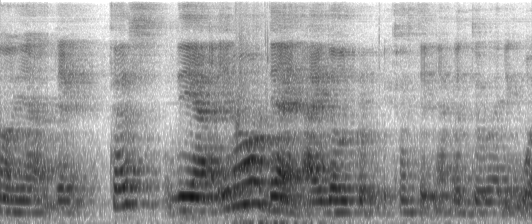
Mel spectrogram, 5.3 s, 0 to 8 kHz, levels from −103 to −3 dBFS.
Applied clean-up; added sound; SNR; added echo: neural separator model SepFormer DNS4.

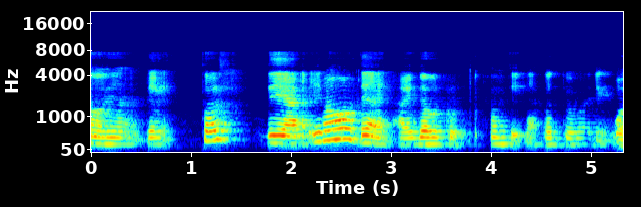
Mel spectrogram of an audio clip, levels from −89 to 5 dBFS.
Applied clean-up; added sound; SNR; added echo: neural mask model DeepFilterNet 3.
